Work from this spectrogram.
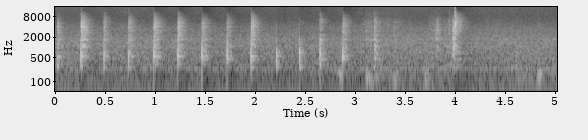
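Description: A jatoba (Brazilian cherry) tonewood board, meant to become the back of a hollow-body guitar, is tapped about 15 times in a quick, uneven series. Each tap gives a bright, short ringing tone with a pitch near 570 Hz. The board shows a good, bright tap tone with a nice ring.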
